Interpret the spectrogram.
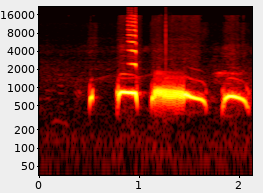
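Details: Spotted dove used as a decoy, cooing to attract wild doves: a brief note, a flat hollow coo, a long rough coo sliding down, and a final soft arched coo.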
